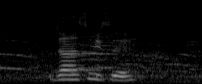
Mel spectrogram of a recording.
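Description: A woman's short spoken reply into a hand microphone about half a second in, preceded by a faint, thin held tone.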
